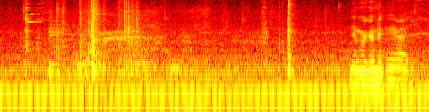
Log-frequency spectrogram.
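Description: Kitchen utensils and dishes being handled on a wooden counter: a few sharp clicks and knocks, the loudest about four seconds in, over a steady low hum.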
